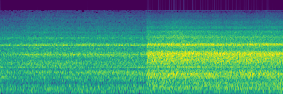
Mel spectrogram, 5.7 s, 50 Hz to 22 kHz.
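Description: F-35 fighter's jet engine running steadily: a rushing roar with a high turbine whine, stepping up louder about three seconds in.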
